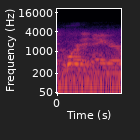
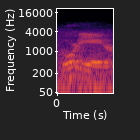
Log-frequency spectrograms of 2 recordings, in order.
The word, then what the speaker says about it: Gordiator: Yeah, you said Gordinator like it was Terminator, but it's Gordiator like it's Gladiator.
